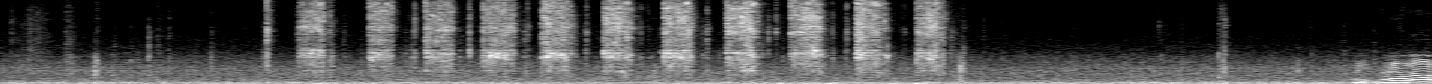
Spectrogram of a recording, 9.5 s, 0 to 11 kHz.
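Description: A 10mm socket ratchet tightens a screw on a Stihl HL94K hedge trimmer in a garage, a steady series of about a dozen close, crisp ratcheting clicks over a low machine hum.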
